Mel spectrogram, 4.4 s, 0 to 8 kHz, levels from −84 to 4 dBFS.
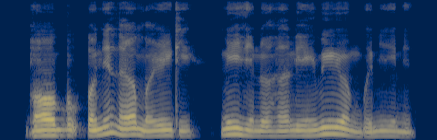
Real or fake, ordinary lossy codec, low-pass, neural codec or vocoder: fake; none; none; codec, 16 kHz, 1 kbps, FunCodec, trained on Chinese and English, 50 frames a second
